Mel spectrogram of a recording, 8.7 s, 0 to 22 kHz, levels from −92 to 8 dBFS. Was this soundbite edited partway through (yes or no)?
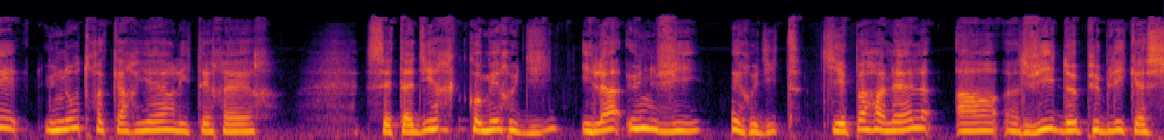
yes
